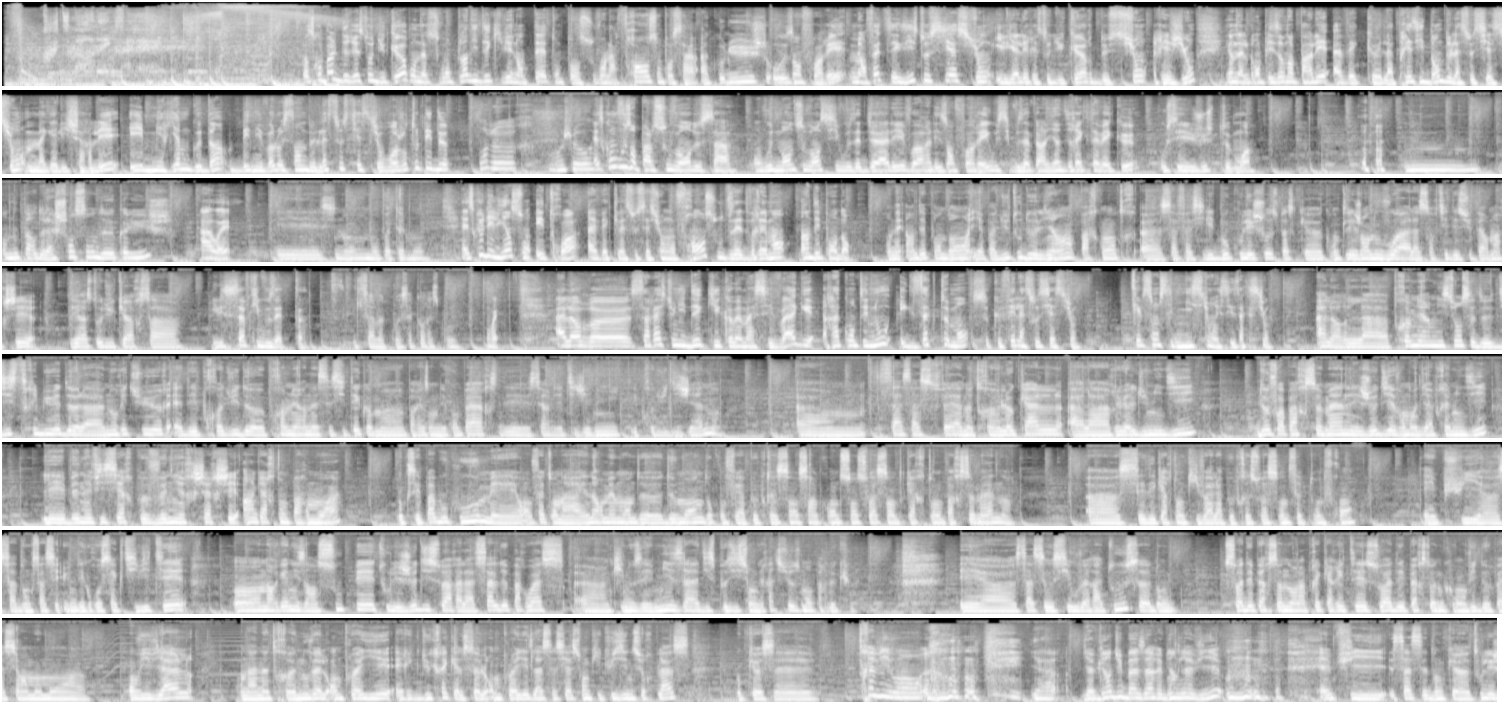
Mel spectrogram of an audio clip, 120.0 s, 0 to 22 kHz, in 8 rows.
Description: Le 14 novembre dernier, les Restos du Coeur étaient invités à la matinale de Rhône FM « Good morning Valais », une occasion de présenter nos activités et le témoignage précieux de l’une de nos bénévoles 🙂
ITW-1-Restos-du-Coeur.mp3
